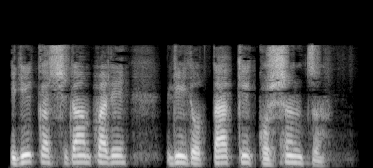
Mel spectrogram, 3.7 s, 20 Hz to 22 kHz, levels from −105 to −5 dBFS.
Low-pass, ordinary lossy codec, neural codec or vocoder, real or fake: 7.2 kHz; AAC, 32 kbps; none; real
